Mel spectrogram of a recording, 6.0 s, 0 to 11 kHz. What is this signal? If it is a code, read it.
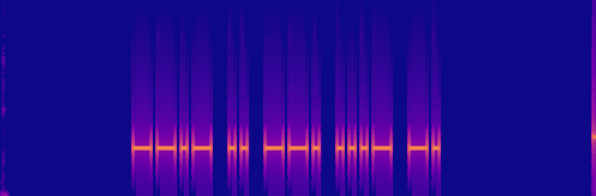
Morse code, heard as a keyed tone, about 20 wpm, 700 Hz. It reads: QIGVN
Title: Code Groups - 5 Letters - 20wpm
